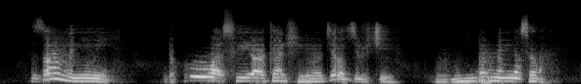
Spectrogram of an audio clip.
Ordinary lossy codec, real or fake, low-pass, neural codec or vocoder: none; fake; 19.8 kHz; codec, 44.1 kHz, 0.9 kbps, DAC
